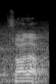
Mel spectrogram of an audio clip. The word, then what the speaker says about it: Saurabh: Solab.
